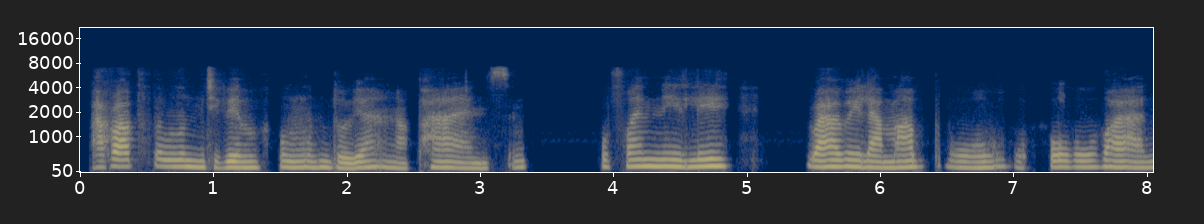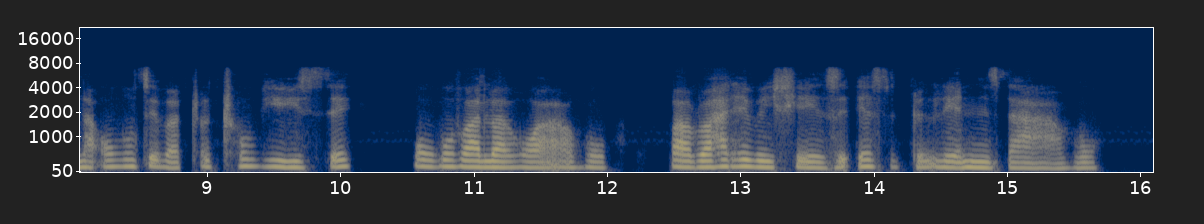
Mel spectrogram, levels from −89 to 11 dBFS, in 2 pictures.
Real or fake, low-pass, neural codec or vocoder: fake; 7.2 kHz; codec, 16 kHz in and 24 kHz out, 0.6 kbps, FocalCodec, streaming, 4096 codes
